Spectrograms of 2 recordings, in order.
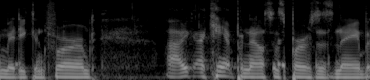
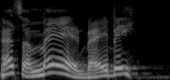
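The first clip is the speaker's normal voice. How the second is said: put-on swaggering British voice; 7 semitones higher than usual. Commenting on someone in a photo, in an Austin Powers voice. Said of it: "He sounds like Austin Powers".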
